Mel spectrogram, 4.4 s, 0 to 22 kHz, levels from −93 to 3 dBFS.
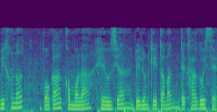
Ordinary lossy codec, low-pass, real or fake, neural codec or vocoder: none; none; fake; codec, 16 kHz, 4 kbps, X-Codec, WavLM features, trained on Multilingual LibriSpeech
